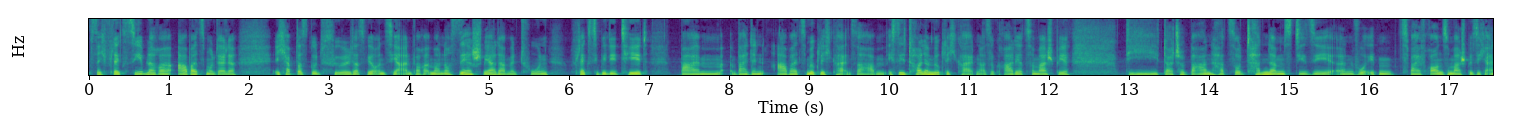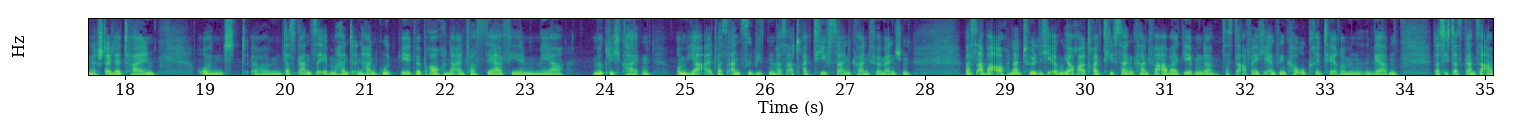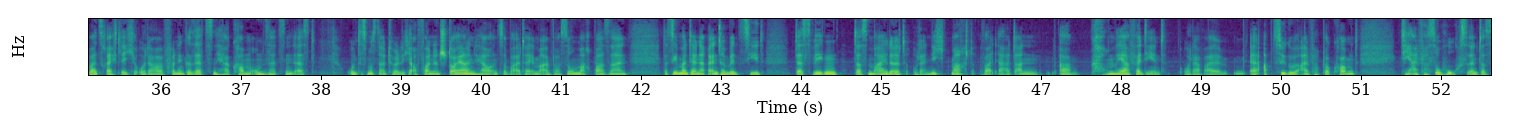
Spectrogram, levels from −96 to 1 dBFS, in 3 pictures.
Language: German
